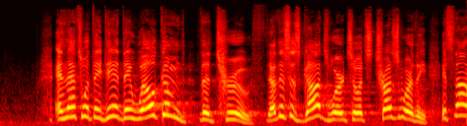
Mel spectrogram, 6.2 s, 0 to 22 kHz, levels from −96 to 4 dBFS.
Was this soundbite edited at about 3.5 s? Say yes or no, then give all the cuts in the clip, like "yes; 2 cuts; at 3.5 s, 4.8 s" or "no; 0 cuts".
no; 0 cuts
